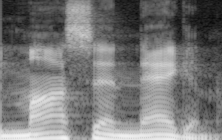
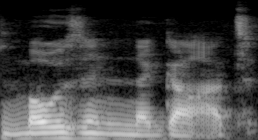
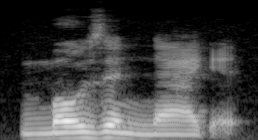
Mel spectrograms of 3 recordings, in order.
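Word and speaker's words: Mosin–Nagant: Guns like the Mosin Nagin would do just fine, although It's pronounced Mosin Nagant, but I can see why somebody not in the firearms community would get that wrong.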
